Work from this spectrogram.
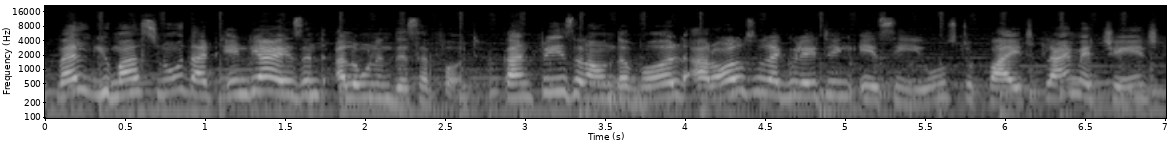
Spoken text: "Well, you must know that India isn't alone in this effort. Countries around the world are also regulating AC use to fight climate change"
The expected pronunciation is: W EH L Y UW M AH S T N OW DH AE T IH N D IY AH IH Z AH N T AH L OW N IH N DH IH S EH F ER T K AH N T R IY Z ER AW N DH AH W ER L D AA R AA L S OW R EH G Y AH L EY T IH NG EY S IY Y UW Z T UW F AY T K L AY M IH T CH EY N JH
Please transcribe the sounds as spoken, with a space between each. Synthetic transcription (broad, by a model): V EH L Y UW M AH S T N OW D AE T IH N D IY AH IH Z AH N T AH L OW N IH N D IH S EH F ER T K AH N T R IY Z ER AW N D AH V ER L D AA R AA L S OW R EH G Y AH L EY T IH NG EY S IY Y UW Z T UW F AY T K L AY M IH T CH EY N JH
